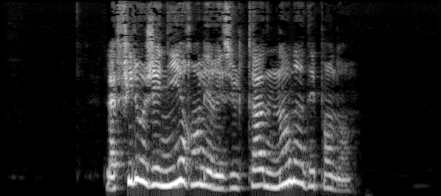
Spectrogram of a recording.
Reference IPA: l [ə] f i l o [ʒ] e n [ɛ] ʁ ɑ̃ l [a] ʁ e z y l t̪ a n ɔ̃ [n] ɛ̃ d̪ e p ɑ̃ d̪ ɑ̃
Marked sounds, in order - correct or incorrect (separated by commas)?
incorrect, correct, incorrect, incorrect, correct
